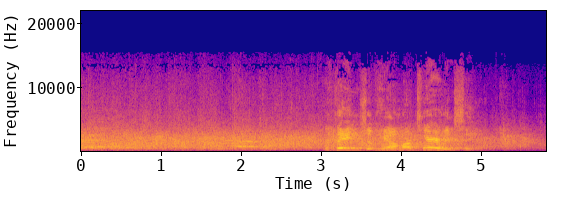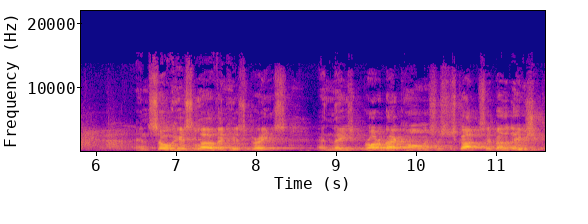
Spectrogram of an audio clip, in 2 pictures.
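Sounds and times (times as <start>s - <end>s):
audience at a church service clapping hands: 0.0s - 6.5s
speech: 3.0s - 5.0s, 6.6s - 11.6s.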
